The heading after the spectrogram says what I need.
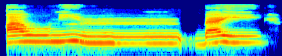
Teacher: So you are changing one sound to another. You're changing the sound of noon into mim. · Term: iqlab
